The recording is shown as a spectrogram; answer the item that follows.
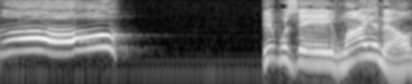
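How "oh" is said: high, loud delighted shout; joyful cry. Retold or imitated. Boy opening the Lionel train, loud high joyful cry. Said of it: "I just went".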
